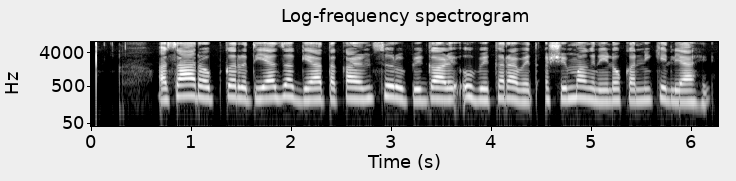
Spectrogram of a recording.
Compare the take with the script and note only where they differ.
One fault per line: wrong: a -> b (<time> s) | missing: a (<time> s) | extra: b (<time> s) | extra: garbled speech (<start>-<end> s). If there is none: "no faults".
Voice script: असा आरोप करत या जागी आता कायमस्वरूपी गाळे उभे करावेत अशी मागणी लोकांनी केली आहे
no faults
